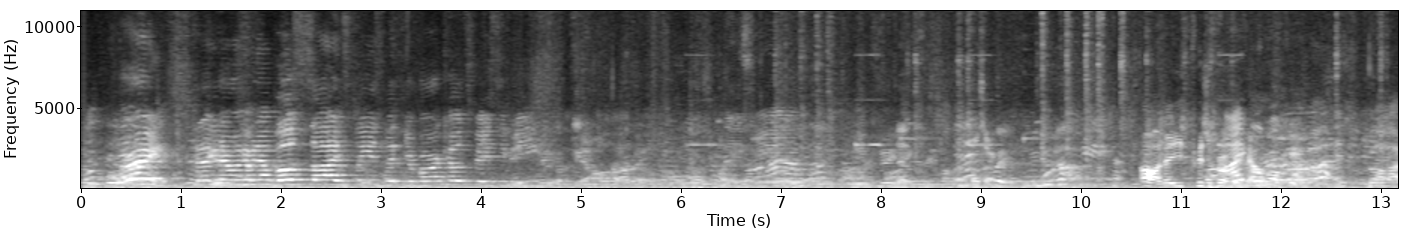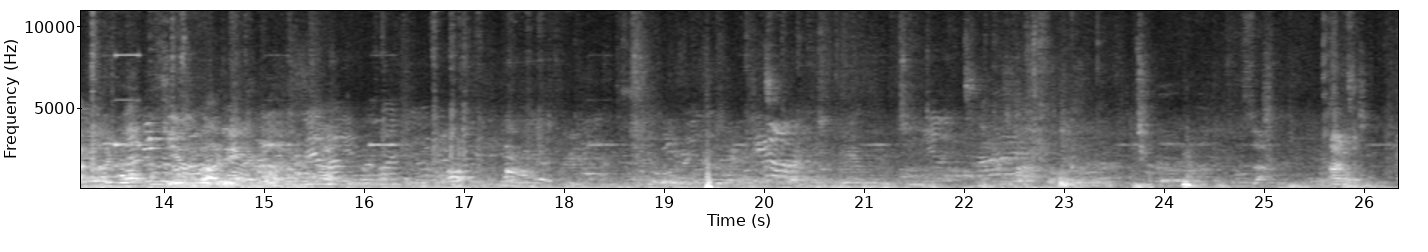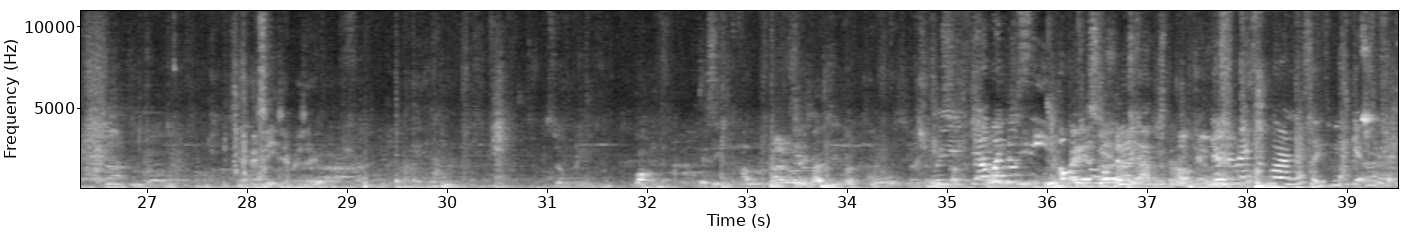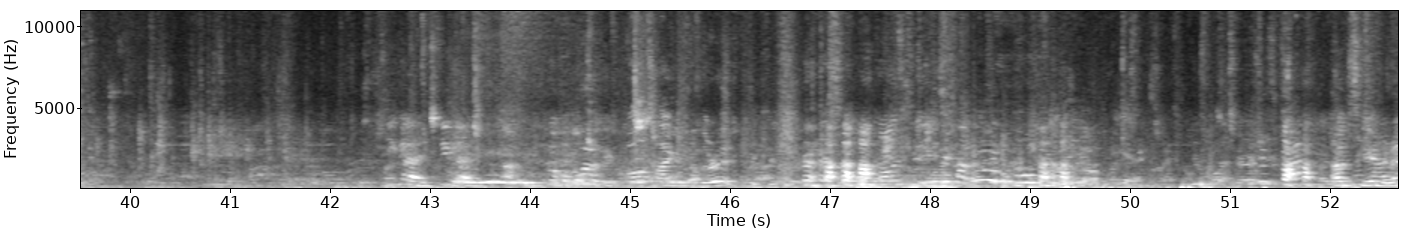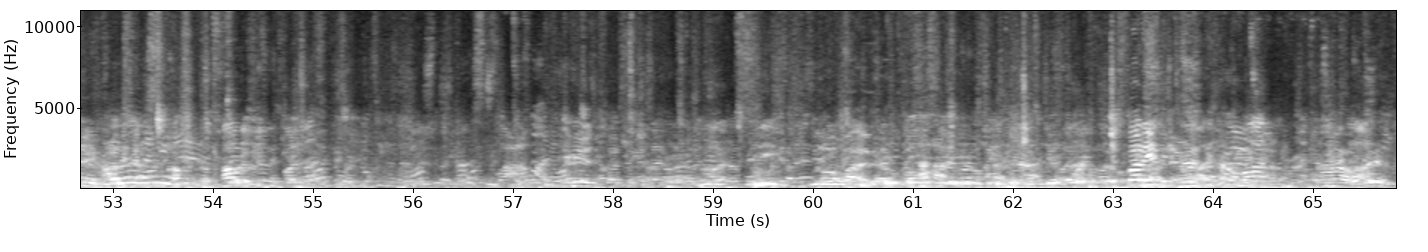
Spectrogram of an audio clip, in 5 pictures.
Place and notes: vancouver, grouse mountain, skyride station
at grouse mountain ground station - people entering the cabin, talking youth group
soundmap international
social ambiences/ listen to the people - in & outdoor nearfield recordings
